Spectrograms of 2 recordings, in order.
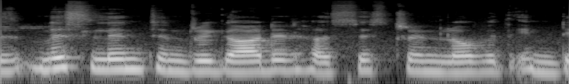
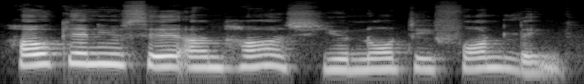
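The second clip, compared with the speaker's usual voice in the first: sharp, louder amazed outcry, pitch jumping up; amazed cry; 4 semitones higher, 7 dB louder than usual. A narrator's reading. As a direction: cry out in disbelief at the accusation. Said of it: "cried the mistress, amazed".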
